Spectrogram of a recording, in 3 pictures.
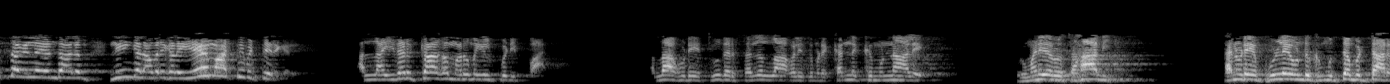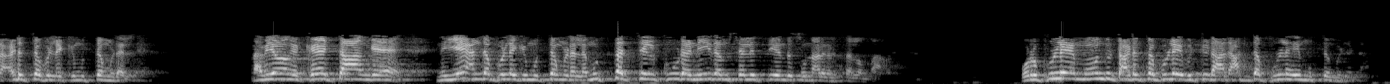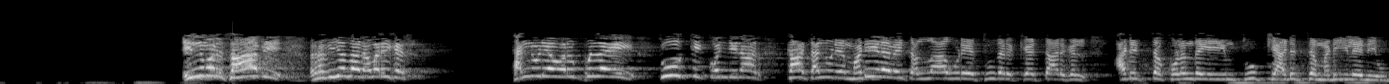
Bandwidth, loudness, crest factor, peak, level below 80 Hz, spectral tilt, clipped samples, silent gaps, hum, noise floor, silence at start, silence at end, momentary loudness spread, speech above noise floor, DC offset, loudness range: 4.5 kHz; -17 LUFS; 20 dB; 0 dBFS; -54 dBFS; -7.5 dB/octave; under 0.1%; none; none; under -90 dBFS; 0.05 s; 0 s; 14 LU; over 72 dB; under 0.1%; 9 LU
